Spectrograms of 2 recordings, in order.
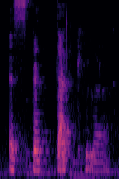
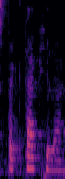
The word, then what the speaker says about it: spectacular: Y no se pronuncia la E. Eso es muy común, ¿no? Ese error de pronunciación para los hispanohablantes. Siempre ponen una E donde no hay. Yeah, al principio. Al principio, antes. Yeah, porque nosotros no tenemos palabras que empiezan por... con S. Entonces no estamos acostumbrados. Entonces... ponemos una E delante y decimos espectacular. Yeah, pero en inglés. Spectacular.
